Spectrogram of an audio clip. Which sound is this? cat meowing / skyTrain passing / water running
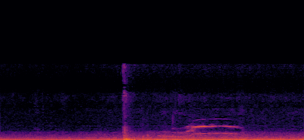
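cat meowing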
